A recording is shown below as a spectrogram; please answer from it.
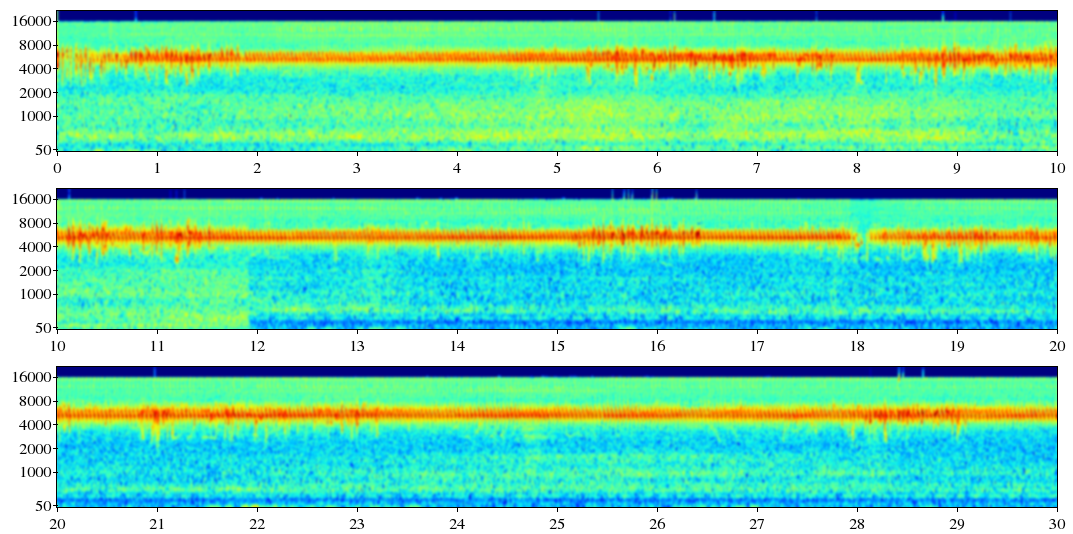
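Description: Common grasshopper warbler (Locustella naevia) reeling: a continuous high-pitched, insect-like trill held without pause, broken only briefly about eighteen seconds in.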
